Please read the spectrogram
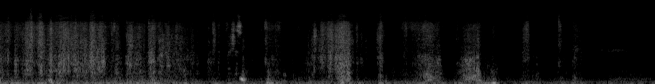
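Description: Plastic air-cushion packaging and cardboard crinkling and rustling as a guitar hard case is pulled out of its shipping box, in an irregular run of scrapes and crackles that dies down near the end.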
